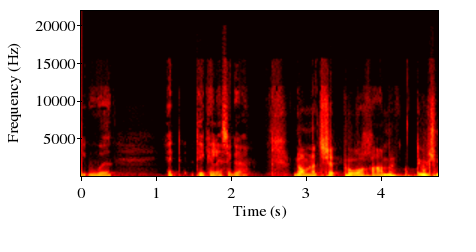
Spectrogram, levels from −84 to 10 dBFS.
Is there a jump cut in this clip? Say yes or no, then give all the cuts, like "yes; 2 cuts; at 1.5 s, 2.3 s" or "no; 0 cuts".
no; 0 cuts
